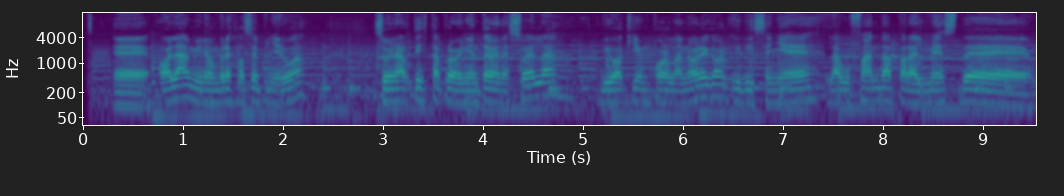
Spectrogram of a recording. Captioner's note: speaking Spanish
